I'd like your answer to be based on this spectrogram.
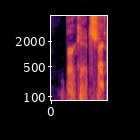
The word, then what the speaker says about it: Brkic: It's spelled B-R-K-I-C. And it's pronounced Berkic.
